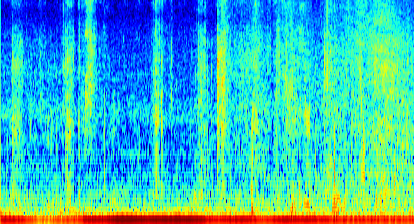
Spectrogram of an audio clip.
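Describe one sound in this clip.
A goat tears and chews grass close by.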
